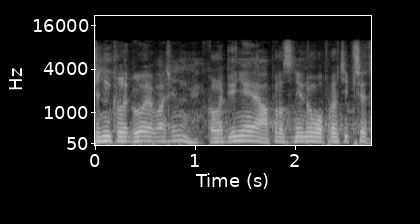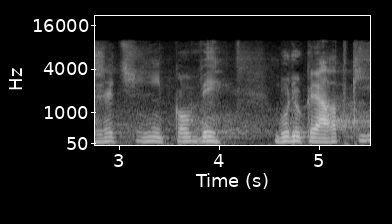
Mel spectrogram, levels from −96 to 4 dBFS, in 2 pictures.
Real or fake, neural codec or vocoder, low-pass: fake; codec, 16 kHz in and 24 kHz out, 1.1 kbps, FireRedTTS-2 codec; 9.9 kHz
